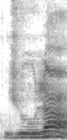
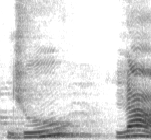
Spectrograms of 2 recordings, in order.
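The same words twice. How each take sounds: First: Said in the usual way. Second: झूला with the ऊ held very long, slow; long ऊ drawn out. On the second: Shown as a demonstration. Teacher modelling the long ऊ sound, slowly. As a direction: drag out the ऊ in झूला. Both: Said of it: "बड़े ऊ की मात्रा".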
